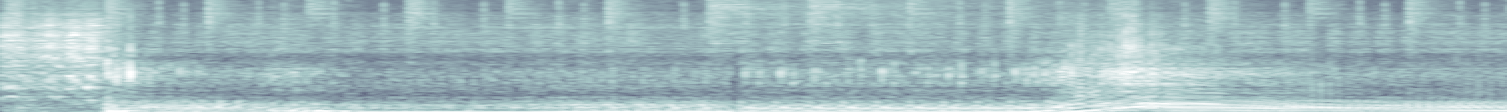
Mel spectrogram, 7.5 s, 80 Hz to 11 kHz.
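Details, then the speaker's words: Dodge Challenger RT 5.7 V8 started right after installing a K&N air filter: fires and settles into a deep steady rumble, smooth rev rise and fall, no misses or knocks, audible intake sucking; normal start-up and rev. "You can hear a little bit. It does sound like it's sucking in air, but one more time."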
